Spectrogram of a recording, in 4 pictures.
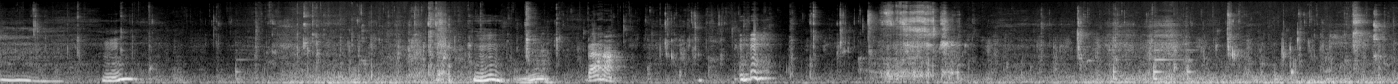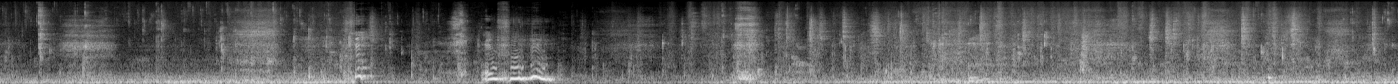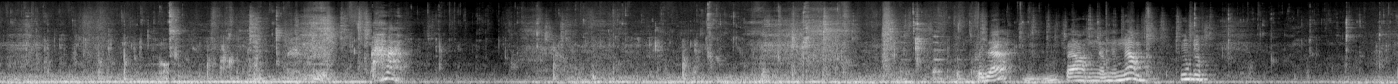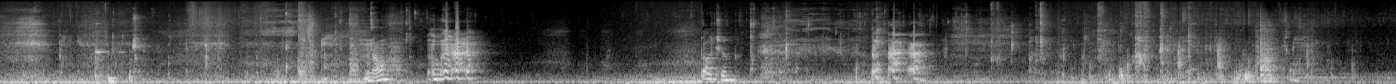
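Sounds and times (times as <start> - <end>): person humming mm: 0.0 - 1.5
wet chewing: 0.0 - 46.5, 47.7 - 55.8
steady low hum: 0.0 - 55.9.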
